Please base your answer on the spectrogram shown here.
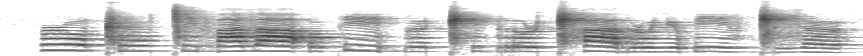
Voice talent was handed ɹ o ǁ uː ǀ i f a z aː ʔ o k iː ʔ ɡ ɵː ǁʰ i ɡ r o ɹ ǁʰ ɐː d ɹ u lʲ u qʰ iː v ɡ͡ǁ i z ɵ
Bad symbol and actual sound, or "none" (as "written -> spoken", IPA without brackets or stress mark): qʰ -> ʔ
